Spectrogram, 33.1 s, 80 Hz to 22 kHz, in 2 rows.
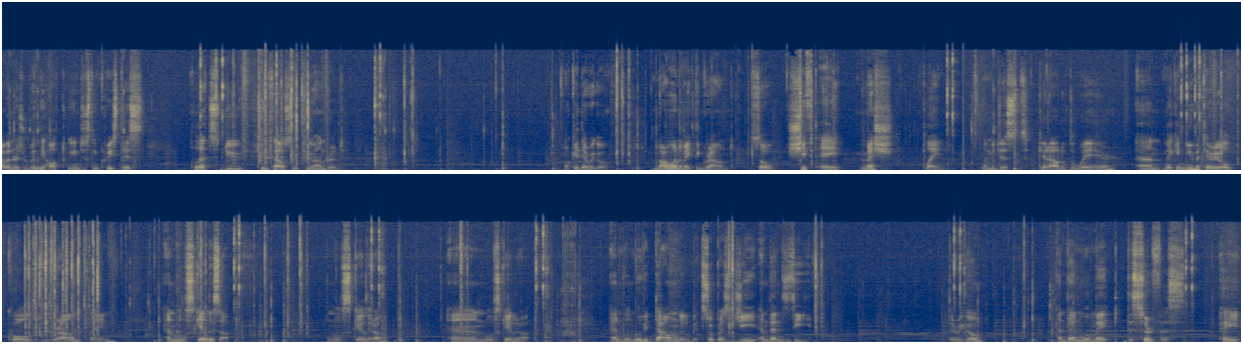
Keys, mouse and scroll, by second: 2.4 click, 2.8 click, 3.6 2, 3.9 0, 5.3 space, 6.6 middle click, 8.1 space, 8.4 shift+middle click, 8.5 scroll down 1, 8.6 middle click, 10.6 shift+a, 15.6 click, 15.8 click, 18.5 middle click, 19.1 s, 19.8 scroll down 2, 20.0 shift+middle click, 20.4 s, 21.7 middle click, 22.6 s, 23.9-24.2 scroll up 4, 24.1 middle click, 26.1 g, 29.5 middle click, 29.9 scroll down 1, 30.2 shift+middle click, 32.2 click.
